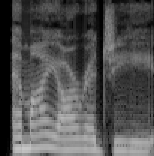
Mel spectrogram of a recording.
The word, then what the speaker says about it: mirage: "Mirage is pronounced mirage," said Valency shortly, picking up her tea and her beans.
